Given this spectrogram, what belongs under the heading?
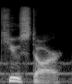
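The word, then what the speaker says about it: Q*: about a groundbreaking AI enigmatically named Q asterisk pronounced qar have been Making Waves closely tied to a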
